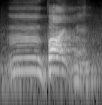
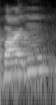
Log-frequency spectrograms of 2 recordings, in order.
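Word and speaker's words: Baartman: Give me Sarah Bartman. Give me a image of Sarah Barton.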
